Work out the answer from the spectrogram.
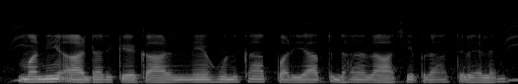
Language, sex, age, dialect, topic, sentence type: Maithili, male, 18-24, Southern/Standard, banking, statement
